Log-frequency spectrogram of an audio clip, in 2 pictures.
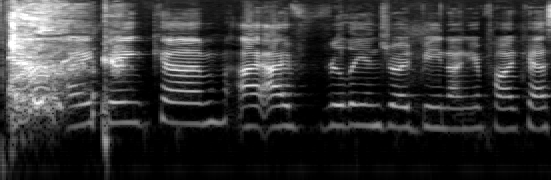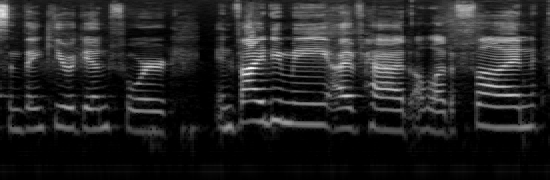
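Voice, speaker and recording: A woman's voice: mid-range voice, flat delivery, a little slow, sharp tone, a little hiss or hum. A woman chatting casually as a podcast guest, with a playful, teasing manner. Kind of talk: casual livestream chat.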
